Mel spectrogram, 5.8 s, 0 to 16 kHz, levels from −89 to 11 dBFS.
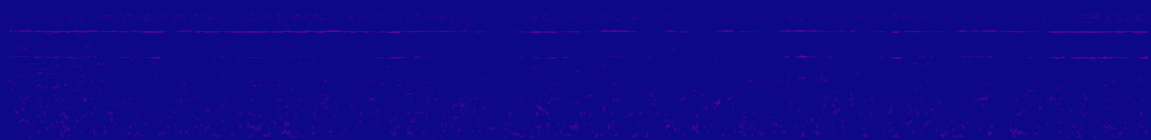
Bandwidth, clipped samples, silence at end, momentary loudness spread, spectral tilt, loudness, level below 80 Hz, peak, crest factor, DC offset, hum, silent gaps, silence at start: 11.5 kHz; under 0.1%; 0 s; 3 LU; 0 dB/octave; -68 LUFS; under -90 dBFS; -56 dBFS; 14 dB; under 0.1%; none; none; 0.05 s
